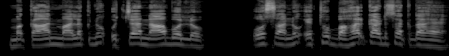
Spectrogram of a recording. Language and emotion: Punjabi, fearful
